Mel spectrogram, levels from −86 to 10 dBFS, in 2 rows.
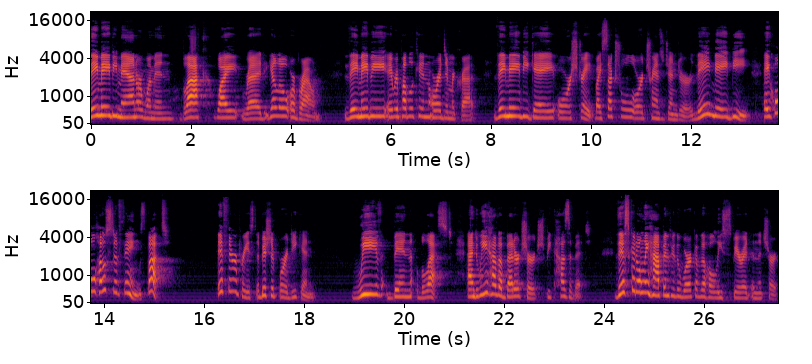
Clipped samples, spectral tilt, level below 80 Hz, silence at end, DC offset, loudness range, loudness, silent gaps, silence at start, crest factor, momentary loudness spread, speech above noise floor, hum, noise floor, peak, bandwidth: under 0.1%; -2.5 dB/octave; -72 dBFS; 0.05 s; under 0.1%; 5 LU; -22 LUFS; none; 0 s; 22 dB; 15 LU; 39 dB; 60 Hz at -55 dBFS; -62 dBFS; -2 dBFS; 17.5 kHz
